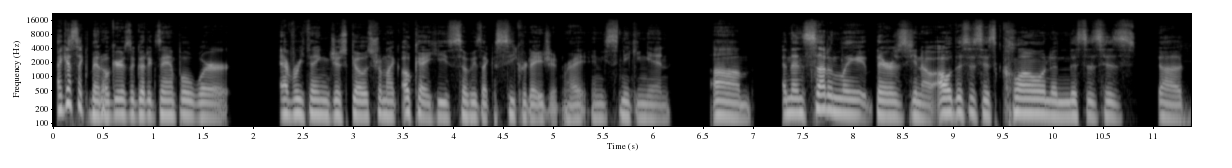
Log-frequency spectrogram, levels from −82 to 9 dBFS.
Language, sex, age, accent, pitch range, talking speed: English, male, 20-39, American, 130-170 Hz, 235 wpm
